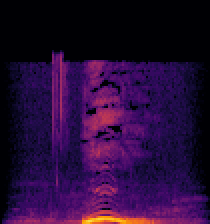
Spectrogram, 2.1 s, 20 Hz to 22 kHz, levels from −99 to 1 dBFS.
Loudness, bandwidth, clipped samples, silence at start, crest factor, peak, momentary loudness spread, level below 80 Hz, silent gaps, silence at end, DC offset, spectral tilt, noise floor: -19 LUFS; 16.5 kHz; under 0.1%; 0.8 s; 16 dB; -6 dBFS; 20 LU; -62 dBFS; none; 0.6 s; under 0.1%; -7.5 dB/octave; -60 dBFS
